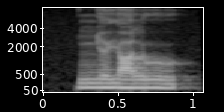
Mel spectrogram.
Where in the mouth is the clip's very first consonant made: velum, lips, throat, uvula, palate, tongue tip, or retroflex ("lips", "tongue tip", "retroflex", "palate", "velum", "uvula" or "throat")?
palate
